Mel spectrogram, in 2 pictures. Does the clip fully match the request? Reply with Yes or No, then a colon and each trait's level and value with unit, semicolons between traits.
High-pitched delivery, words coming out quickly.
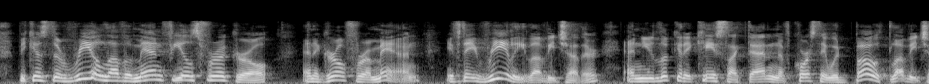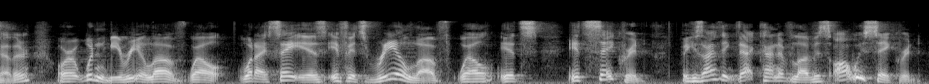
No: medium, 140 Hz; fast, 220 wpm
